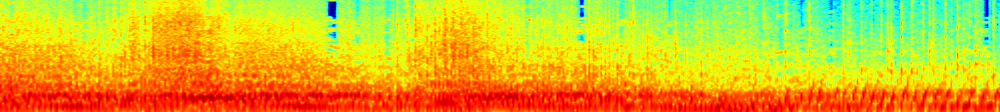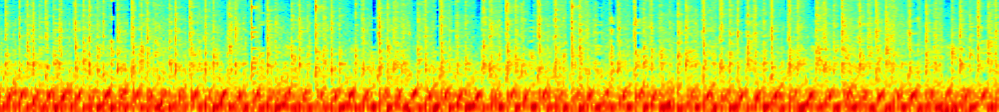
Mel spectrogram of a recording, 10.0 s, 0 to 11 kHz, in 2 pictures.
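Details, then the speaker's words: VW 1303S Beetle, rebuilt 1915cc engine, first run after timing corrected, no exhaust fitted: loud open-pipe bark as it catches and revs up and down, then settles into fast even rumble; healthy idle and revving. "i'm not going to be running it without an exhaust but holy i'm going to take the radio mic off"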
